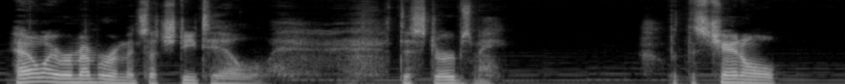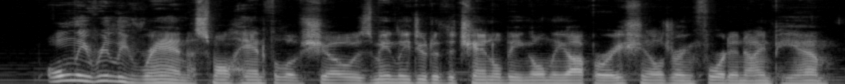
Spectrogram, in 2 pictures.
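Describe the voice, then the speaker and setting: A man voicing a haunted narrator who looks back on disturbing childhood memories in a first-person horror story, halting and reflective, like a confession. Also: medium pitch, close to an everyday voice. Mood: troubled, uneasy. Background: music.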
